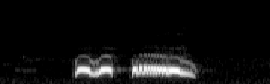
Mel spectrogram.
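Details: Decoy spotted dove with a pearl-spotted neck calling in the one-ending style. A single clean phrase has a fast wobbling two-part hoot running into a steady coo that drops at the end.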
